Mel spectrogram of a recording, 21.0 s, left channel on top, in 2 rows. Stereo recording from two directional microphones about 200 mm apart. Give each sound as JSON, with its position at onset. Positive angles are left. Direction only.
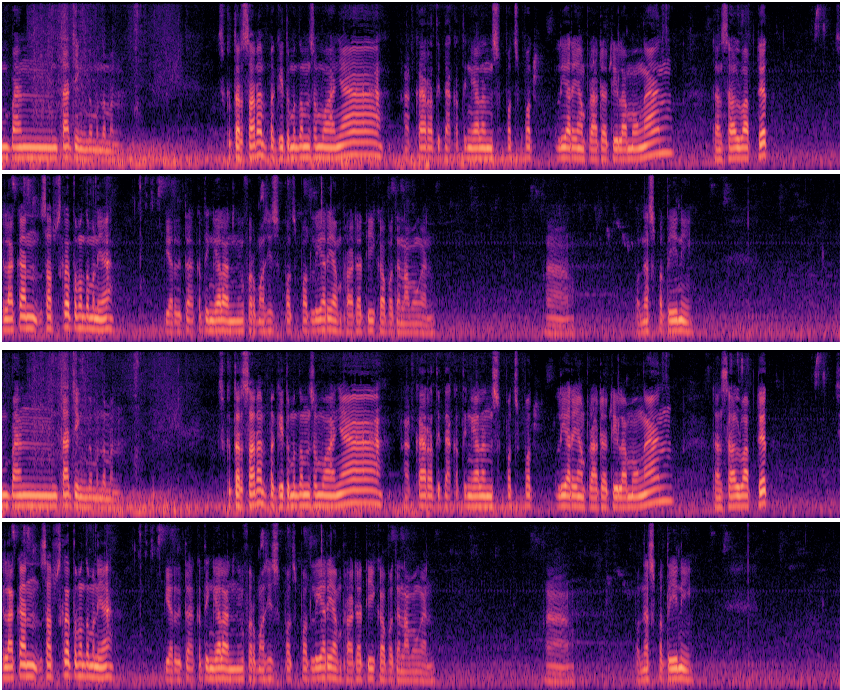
{"t": 0.0, "sound": "speech", "side_deg": -5}
{"t": 2.7, "sound": "speech", "side_deg": -10}
{"t": 17.3, "sound": "speech", "side_deg": -5}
